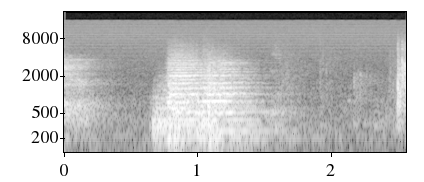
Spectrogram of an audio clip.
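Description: A young man sings a loud, drawn-out note.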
